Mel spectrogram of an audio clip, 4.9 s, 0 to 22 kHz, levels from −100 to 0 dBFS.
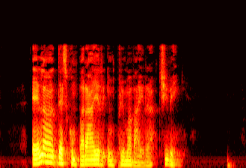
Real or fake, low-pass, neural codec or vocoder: real; 7.2 kHz; none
